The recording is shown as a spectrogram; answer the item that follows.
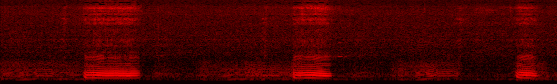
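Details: Three heavy, gravelly snores from sleeping French Bulldogs, spaced about three seconds apart, with quieter rasping breaths in between.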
